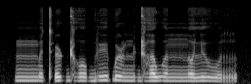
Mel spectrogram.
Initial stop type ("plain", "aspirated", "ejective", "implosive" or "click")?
ejective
